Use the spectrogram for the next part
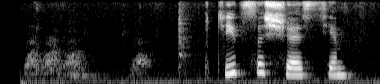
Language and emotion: Russian, neutral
